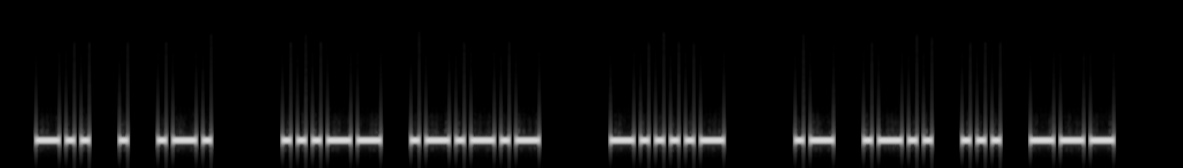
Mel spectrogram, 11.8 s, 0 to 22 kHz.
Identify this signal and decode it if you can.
Morse code, heard as a keyed tone, about 16 wpm, 680 Hz. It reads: DER 3. - ALSO
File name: Morsekurs / Witze / Witz 02 April 2024 70 F80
